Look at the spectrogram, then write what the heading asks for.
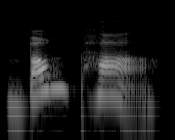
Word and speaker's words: Bumpa: She became his chief wife and is now known out there as the crown princess bumpa. You accent the last syllable.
